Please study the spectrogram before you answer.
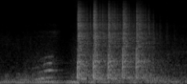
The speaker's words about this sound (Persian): رسول دارن در میزنن.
